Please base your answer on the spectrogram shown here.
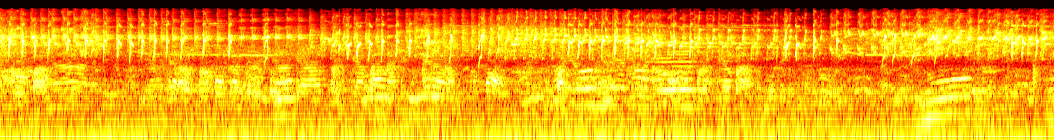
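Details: Konslet crazy song of a lovebird at a Bandung bird-singing contest, a long, high, rattling chatter of quick twitters running nonstop while spectators' speech is clearly heard underneath.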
